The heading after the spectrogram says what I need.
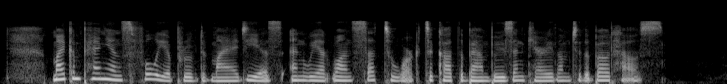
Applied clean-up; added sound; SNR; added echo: none; none; none; none.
